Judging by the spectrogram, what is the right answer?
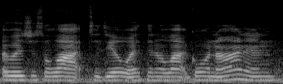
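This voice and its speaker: A woman chatting casually and confessionally to viewers while eating, reflective and halting, with drawn-out words and pauses. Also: lowish voice, monotone. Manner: chewing and eating while talking. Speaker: mukbang vlogger. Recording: clearly noisy background.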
